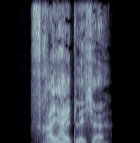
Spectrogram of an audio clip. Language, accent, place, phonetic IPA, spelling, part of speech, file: German, Germany, Berlin, [ˈfʁaɪ̯haɪ̯tlɪçə], freiheitliche, adjective, De-freiheitliche.ogg
- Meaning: inflection of freiheitlich: 1. strong/mixed nominative/accusative feminine singular 2. strong nominative/accusative plural 3. weak nominative all-gender singular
